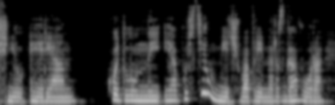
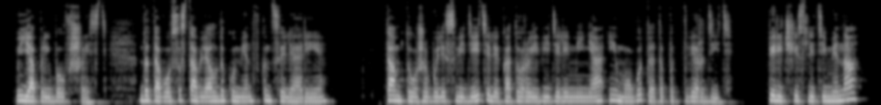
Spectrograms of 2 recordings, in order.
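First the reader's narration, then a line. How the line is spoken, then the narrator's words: Calm, confident, detached. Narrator (Russian): Голос Астора звучал спокойно, уверенно, отстраненно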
